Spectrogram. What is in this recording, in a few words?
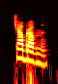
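"чабравны", Komi, female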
